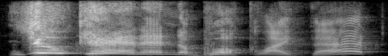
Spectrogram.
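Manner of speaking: high, loud, slow objection; indignant protest. Retold or imitated. Author retelling his wife's outrage at the ending, loud and indignant. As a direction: demand it like a wronged reader. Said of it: "She goes".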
